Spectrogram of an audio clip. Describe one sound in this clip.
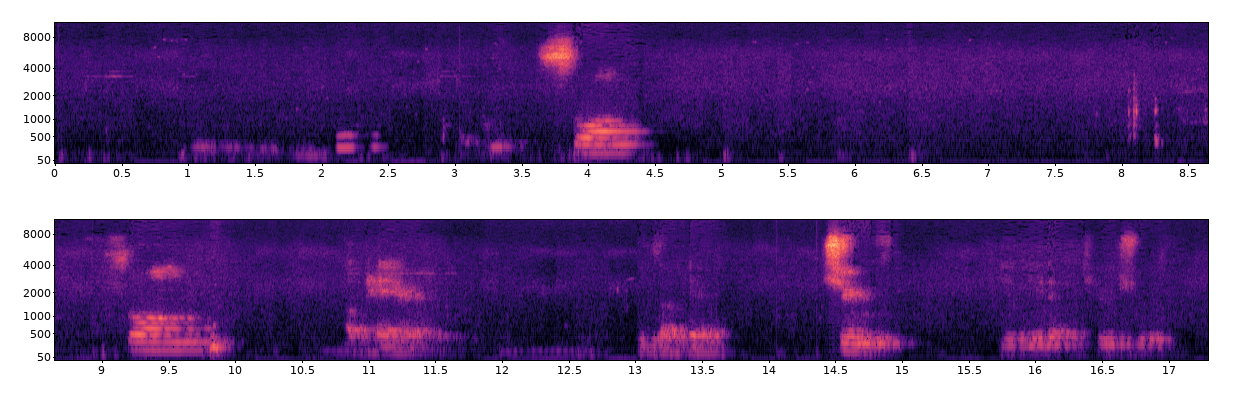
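A man speaks slowly and clearly nearby, in short phrases with pauses.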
